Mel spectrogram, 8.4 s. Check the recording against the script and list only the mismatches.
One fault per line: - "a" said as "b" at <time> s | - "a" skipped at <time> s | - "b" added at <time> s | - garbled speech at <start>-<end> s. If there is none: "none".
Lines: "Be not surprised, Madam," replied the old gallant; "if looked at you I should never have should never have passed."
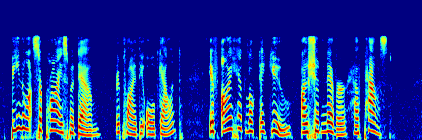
- "I had" added at 4.4 s
- "should never have" skipped at 7.2 s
